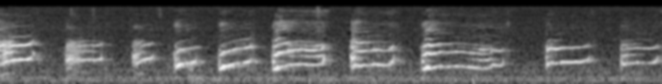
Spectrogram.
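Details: Long-coat chihuahua pair Choco and Maron in their daily life, giving a steady run of about ten short, high, slightly rising whimpers, roughly two per second, over a soft background hiss.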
